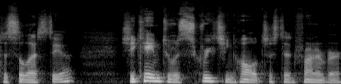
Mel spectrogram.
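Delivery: ordinary delivery, nothing marked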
